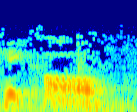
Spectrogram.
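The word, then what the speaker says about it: היכל: this syllable is accented why because the last syllable is always accented unless I'm told otherwise in the text right so you pronounce it just right uh he call uh which means Palace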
